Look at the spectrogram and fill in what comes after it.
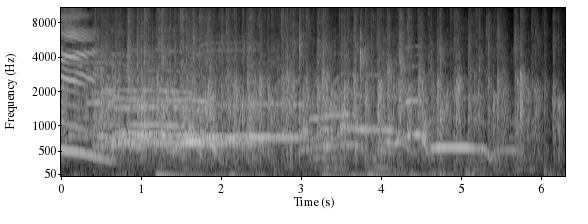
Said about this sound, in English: Guys, give it up for Sarah Ali. And keep that applause going for our final act of the evening.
